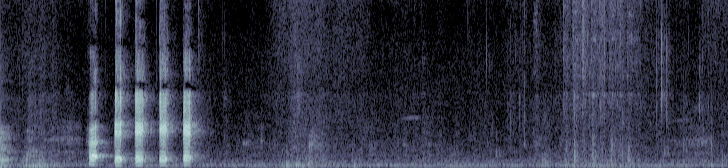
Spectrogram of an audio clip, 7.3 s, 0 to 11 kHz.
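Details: Poodles being pet-sat indoors on 24 July 2012, with four dogs present and toys being contested. A quick burst of five sharp, high yapping barks packed into about one second, followed by quieter shuffling and soft room noise.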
